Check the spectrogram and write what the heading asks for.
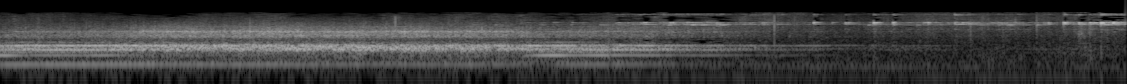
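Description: A sustained, droning chord fades away, then small jester's bells jingle in light, irregular shakes, bright and tinkling, with no voices present.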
